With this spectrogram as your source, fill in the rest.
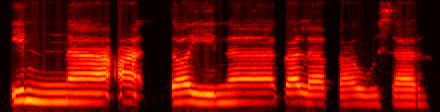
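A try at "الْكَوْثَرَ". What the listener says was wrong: Diusahakan di setiap huruf lam yang sukun tidak terpental-pental. Kal enggak ditahan.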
